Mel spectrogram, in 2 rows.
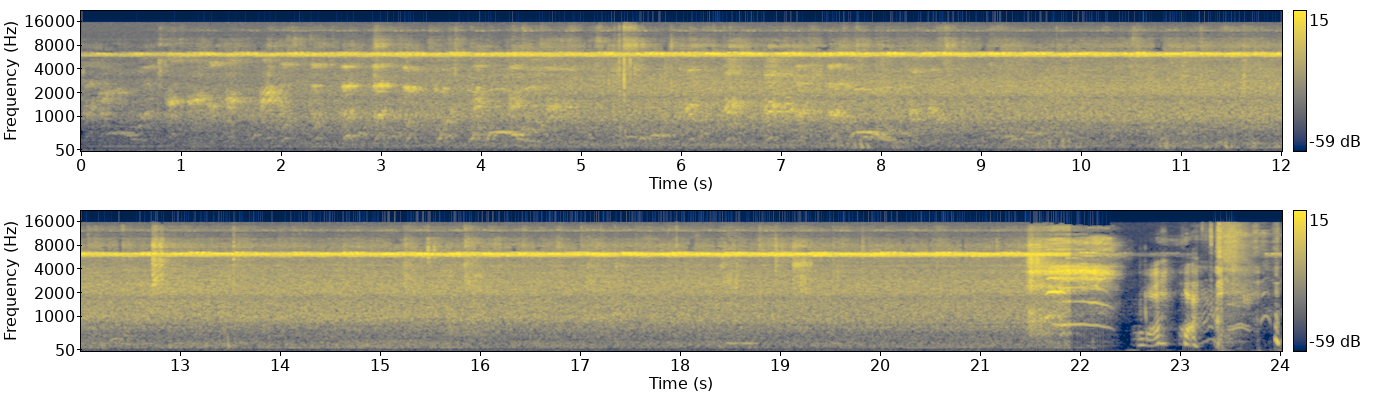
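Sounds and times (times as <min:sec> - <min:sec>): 
owls squabbling with screeches and hoots outdoors at night: 0:00.0 - 0:10.2, 0:21.4 - 0:22.4
high insect drone outdoors at night: 0:00.0 - 0:22.5.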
